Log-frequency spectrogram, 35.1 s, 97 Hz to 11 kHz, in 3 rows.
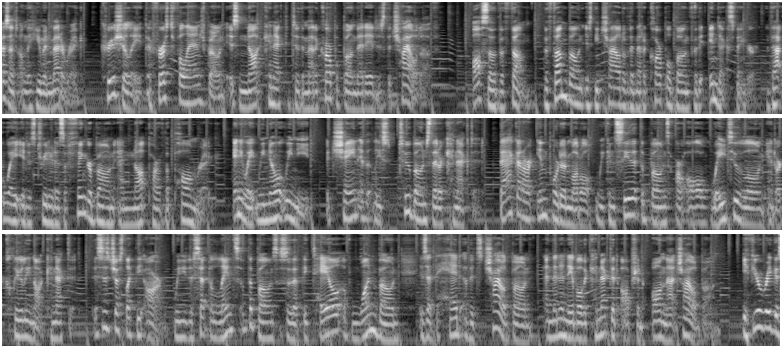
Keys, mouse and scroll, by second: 0.0 click, 1.0 click, 1.5 Tab, 2.3 middle click, 3.7 g, 4.8 middle click, 6.3 click, 15.1-15.8 scroll down 5, 15.4 middle click, 15.9 shift+middle click, 17.4 click, 17.7 scroll up 2, 17.9 shift+middle click, 18.3 Tab, 18.6 click, 18.8 Tab, 19.4 scroll up 3, 19.7 shift+middle click, 20.2 KP_Decimal, 20.5 scroll down 3, 20.8 middle click, 21.3-21.7 scroll up 2, 22.2 click, 22.8 g, 24.7 click, 25.4 click, 27.4 click, 28.3 click, 34.0 click, 34.2 scroll down 2, 34.5 d, 34.8 KP_1, 35.0 scroll down 1.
